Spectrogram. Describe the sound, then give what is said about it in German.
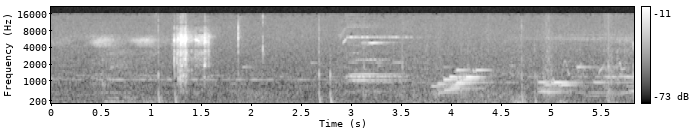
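A camera shutter snaps once as a photo is taken at a Great Fairy fountain in a Zelda video game. The single crisp click is set against faint, soft ambient tones and chirps. “Da ist er ja auch schon, ne? Quelle der großen Feen. Okay, dann mache ich mal ein Foto.”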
